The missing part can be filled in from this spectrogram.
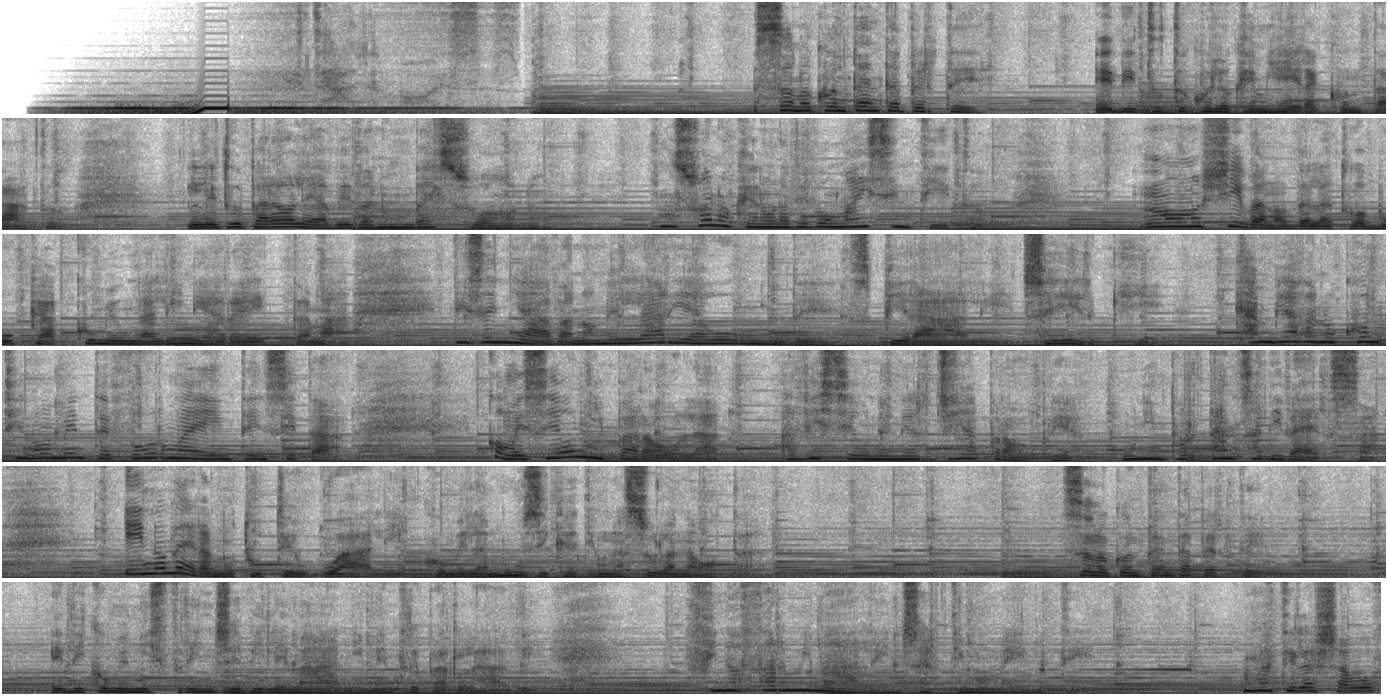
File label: ITALIAN VOICES; Naked Reel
